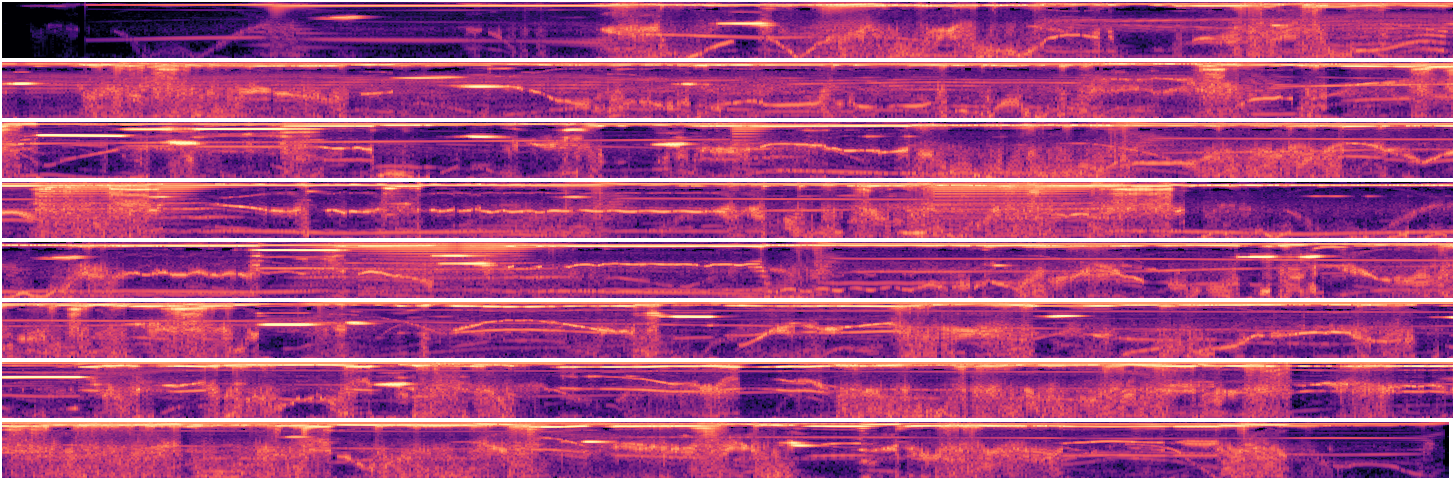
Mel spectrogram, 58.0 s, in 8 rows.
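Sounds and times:
feedback: 0:00.5 - 0:57.8.

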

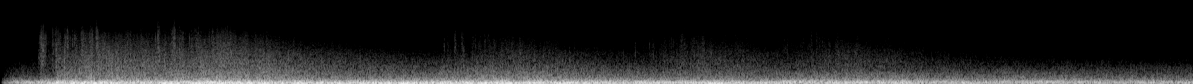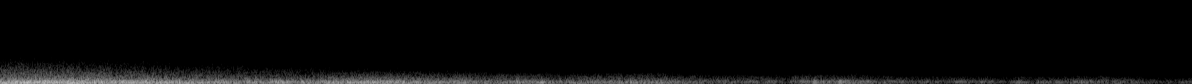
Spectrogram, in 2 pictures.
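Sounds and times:
eruption rumble: 0:00.0 - 0:20.8
cascading explosion during volcanic eruption: 0:00.4 - 0:09.6.

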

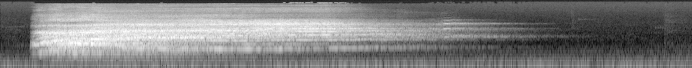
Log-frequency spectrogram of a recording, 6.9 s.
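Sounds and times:
person screaming: 0:00.3 - 0:05.1.

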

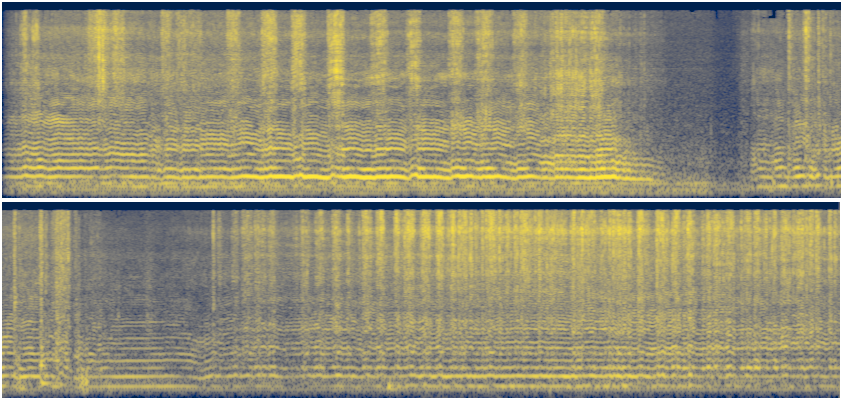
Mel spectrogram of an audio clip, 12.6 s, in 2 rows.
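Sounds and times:
bumblebee buzzing: 0:00.0 - 0:05.0, 0:05.6 - 0:12.5.

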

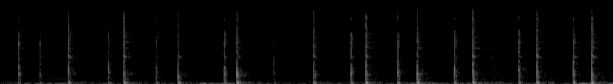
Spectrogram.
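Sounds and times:
large ball bouncing: 0:00.2 - 0:06.1.

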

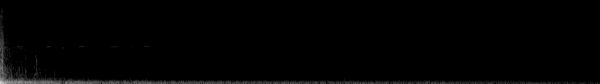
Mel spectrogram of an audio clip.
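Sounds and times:
low hit: 0:00.0 - 0:02.0.

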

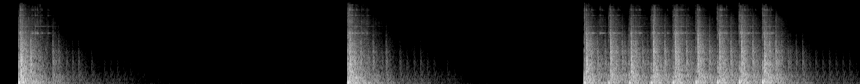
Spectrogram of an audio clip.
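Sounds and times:
aggressive door pounding: 0:00.1 - 0:01.2, 0:03.5 - 0:04.5, 0:05.8 - 0:08.5.

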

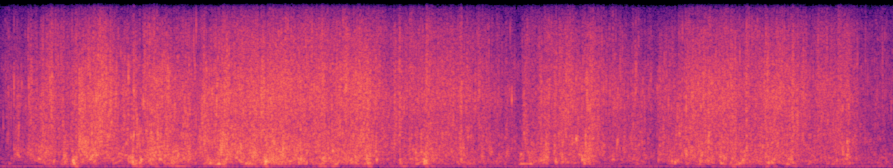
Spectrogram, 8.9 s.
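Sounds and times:
swimming in a pool: 0:00.0 - 0:08.9.

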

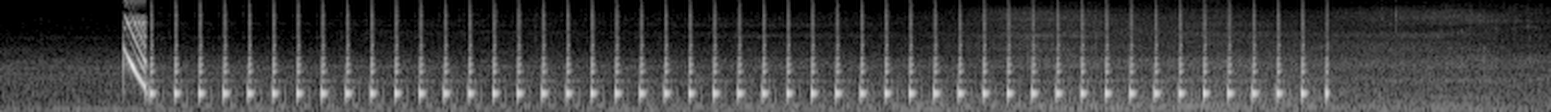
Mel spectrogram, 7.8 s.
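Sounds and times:
New Zealand pedestrian traffic signal: 0:00.6 - 0:06.7.

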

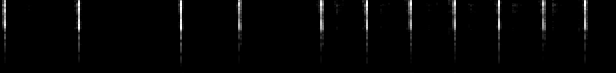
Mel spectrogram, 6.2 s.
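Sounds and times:
scissors: 0:03.2 - 0:05.9.

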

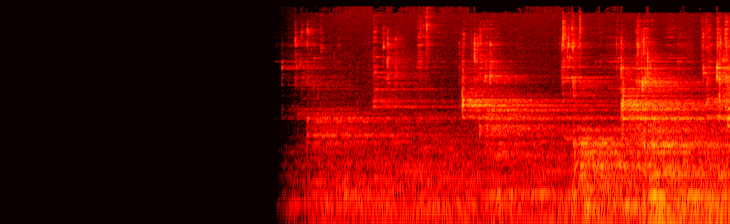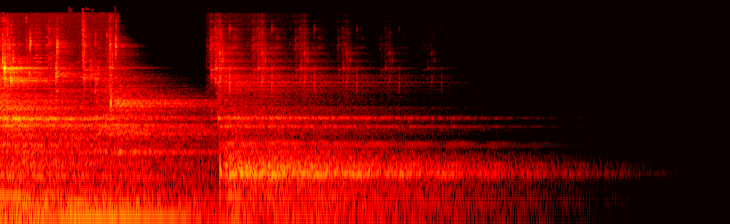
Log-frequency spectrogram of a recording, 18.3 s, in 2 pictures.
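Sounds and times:
water in a cave: 0:03.5 - 0:16.8.

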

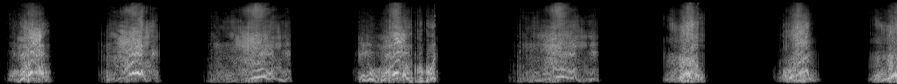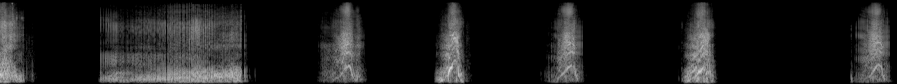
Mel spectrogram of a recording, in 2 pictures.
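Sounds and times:
zippers zipping: 0:00.1 - 0:02.9, 0:03.6 - 0:04.4, 0:05.2 - 0:06.0, 0:06.7 - 0:07.0, 0:07.8 - 0:09.3, 0:10.0 - 0:11.5, 0:12.2 - 0:12.6, 0:13.3 - 0:13.6, 0:14.5 - 0:14.8, 0:15.8 - 0:16.2, 0:17.5 - 0:17.9.

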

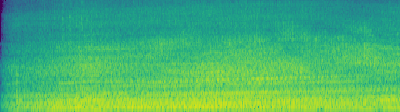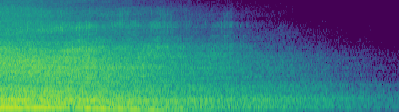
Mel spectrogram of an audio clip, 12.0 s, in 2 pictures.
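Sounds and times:
American large car driving off: 0:00.0 - 0:10.2.

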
